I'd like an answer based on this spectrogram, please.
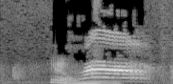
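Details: House cat grumbling after getting stuck up a tree, a loud low-starting meow that rises then sweeps into a long harmonic wail, owner coaxing it to talk.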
